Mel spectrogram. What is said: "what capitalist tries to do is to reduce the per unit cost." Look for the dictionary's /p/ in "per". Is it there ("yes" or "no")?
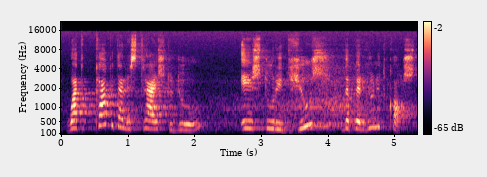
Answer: yes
